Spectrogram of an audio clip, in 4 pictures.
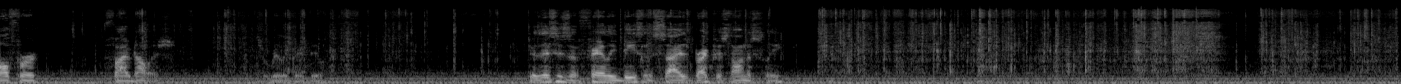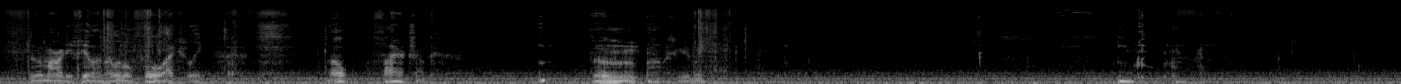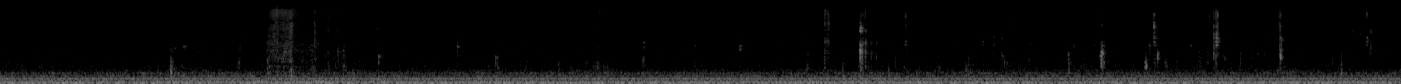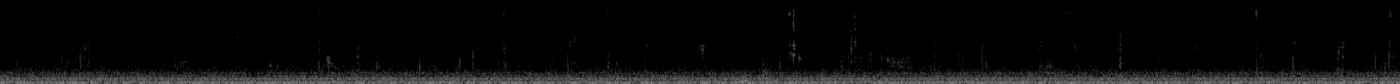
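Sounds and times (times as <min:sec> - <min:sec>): chewing and biting food: 0:00.4 - 0:16.4, 0:25.2 - 0:56.0.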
